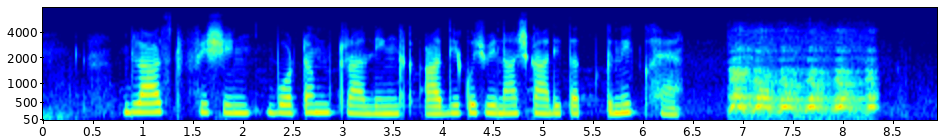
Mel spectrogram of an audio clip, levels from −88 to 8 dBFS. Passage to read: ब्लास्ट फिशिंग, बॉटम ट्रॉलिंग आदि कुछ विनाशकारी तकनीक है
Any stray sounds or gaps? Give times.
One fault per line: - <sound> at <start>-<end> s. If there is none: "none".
- bark at 6.8-8.4 s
